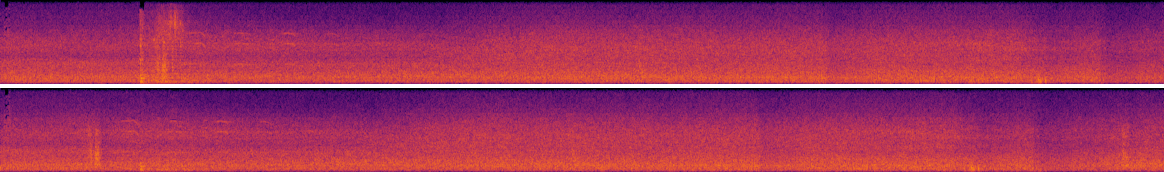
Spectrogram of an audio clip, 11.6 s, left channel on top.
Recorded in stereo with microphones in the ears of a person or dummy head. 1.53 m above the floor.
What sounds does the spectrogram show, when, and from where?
1.4 s a drawer: 60° left (ahead or behind)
